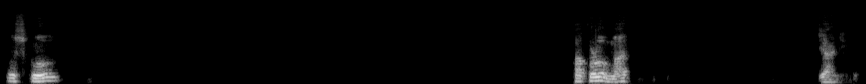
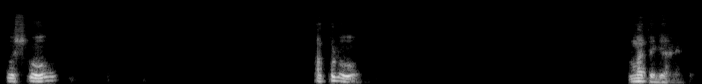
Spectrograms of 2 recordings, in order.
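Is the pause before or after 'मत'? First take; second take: after; before. First: The pause comes after 'मत'. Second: The pause comes before 'मत'.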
